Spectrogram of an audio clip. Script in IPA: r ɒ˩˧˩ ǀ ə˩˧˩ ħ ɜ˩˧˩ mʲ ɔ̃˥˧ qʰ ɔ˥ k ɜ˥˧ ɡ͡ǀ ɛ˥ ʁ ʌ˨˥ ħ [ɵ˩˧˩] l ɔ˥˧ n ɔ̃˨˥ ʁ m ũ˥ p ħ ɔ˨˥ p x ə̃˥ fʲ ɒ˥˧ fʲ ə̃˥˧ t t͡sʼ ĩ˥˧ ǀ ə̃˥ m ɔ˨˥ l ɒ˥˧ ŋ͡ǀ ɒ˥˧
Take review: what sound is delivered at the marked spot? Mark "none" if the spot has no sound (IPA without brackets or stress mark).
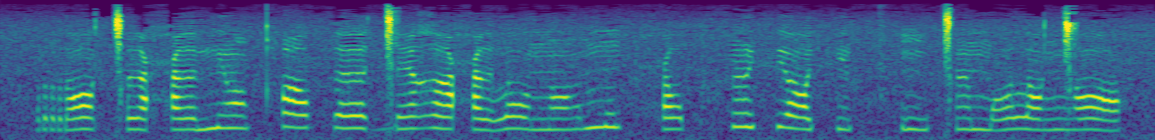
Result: ə˩˧˩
